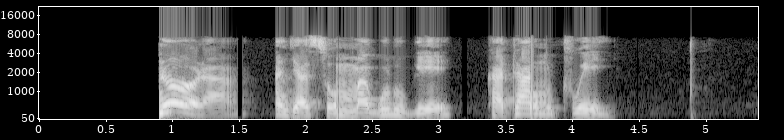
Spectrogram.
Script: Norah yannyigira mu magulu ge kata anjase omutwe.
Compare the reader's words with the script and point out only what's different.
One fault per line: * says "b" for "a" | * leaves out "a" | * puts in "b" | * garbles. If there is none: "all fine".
* says "anjase" for "yannyigira"
* leaves out "anjase"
